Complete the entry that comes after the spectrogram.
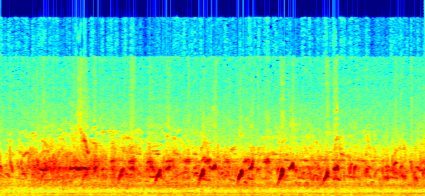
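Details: Redwings, winter visitors and passage migrants from Iceland and northern Scandinavia, give thin, seeping contact calls as when flying overhead at night: a steady stream of thin, high, quickly rising chirps, several birds overlapping, over a soft background hiss.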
